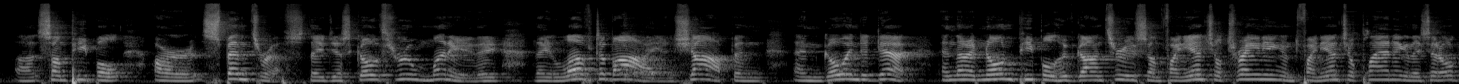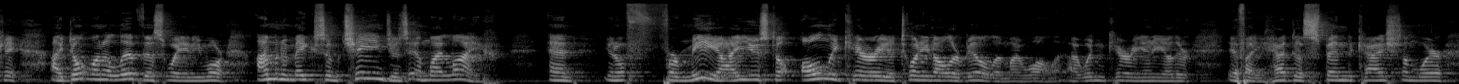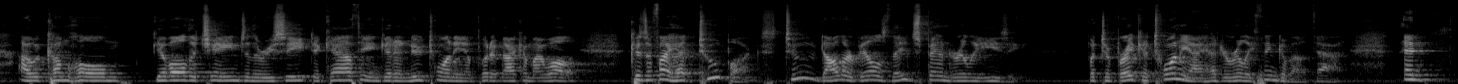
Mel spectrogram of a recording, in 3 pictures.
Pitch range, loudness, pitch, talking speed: 175-215 Hz, -31 LUFS, 190 Hz, 185 wpm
